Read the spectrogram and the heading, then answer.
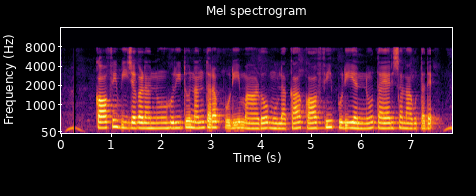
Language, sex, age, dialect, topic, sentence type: Kannada, female, 18-24, Mysore Kannada, agriculture, statement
